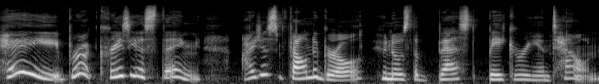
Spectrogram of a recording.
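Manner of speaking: loud, barging-in talk. Retelling what a friend said to her: imitating a friend talking loudly. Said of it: "is talking loudly to me".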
